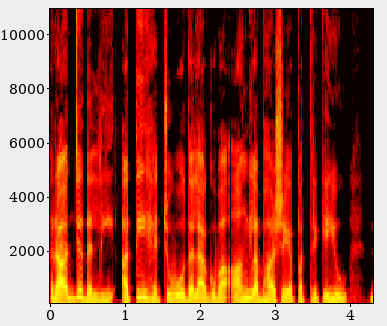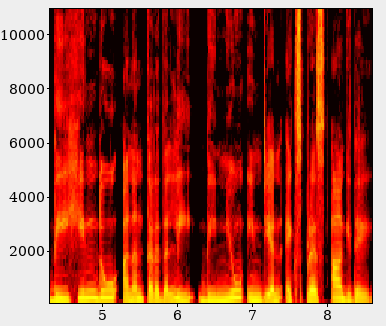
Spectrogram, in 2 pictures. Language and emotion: Kannada, neutral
